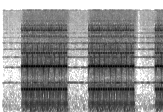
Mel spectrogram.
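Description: Cartoon telephone ringing: two rings of about two-thirds of a second each, with a short pause between them.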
